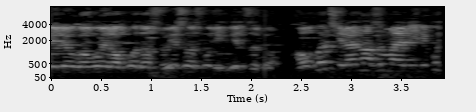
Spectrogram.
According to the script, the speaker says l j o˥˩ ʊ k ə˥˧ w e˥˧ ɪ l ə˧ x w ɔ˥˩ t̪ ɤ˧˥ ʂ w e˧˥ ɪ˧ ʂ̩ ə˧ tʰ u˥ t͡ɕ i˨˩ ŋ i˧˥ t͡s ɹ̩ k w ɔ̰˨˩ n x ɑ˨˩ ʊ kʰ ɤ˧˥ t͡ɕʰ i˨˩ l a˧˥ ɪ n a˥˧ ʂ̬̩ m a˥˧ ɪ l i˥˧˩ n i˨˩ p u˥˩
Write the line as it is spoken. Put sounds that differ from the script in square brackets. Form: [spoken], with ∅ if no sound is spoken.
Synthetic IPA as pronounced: l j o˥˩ ʊ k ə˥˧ w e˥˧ ɪ l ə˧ x w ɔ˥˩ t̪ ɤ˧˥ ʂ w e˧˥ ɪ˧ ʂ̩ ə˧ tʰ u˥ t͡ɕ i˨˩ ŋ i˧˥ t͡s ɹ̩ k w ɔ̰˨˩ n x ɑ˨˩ ʊ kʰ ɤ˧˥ t͡ɕʰ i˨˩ l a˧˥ ɪ n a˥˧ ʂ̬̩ m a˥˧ ɪ l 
